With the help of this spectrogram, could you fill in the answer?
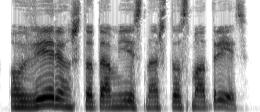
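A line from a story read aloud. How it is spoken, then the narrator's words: Snorting. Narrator (Russian): хмыкнул другой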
